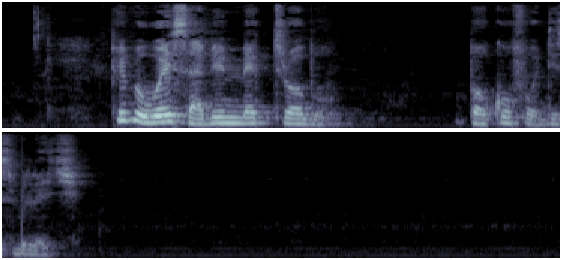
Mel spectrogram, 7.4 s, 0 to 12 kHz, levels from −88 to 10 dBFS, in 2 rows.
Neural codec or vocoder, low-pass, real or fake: none; 10.8 kHz; real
